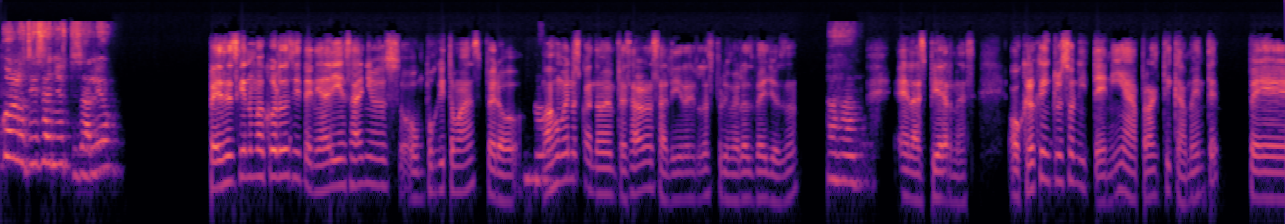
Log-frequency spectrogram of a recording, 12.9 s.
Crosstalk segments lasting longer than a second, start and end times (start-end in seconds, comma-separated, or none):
none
